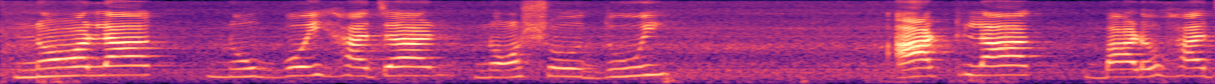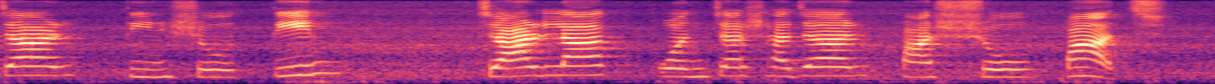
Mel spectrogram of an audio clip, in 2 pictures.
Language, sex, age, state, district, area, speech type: Bengali, female, 45-60, West Bengal, Purulia, urban, spontaneous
